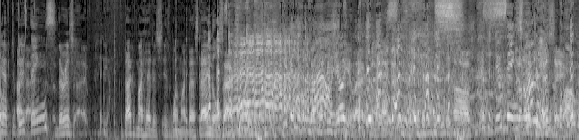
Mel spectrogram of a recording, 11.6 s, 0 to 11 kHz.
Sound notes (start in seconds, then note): 4.0 laughter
